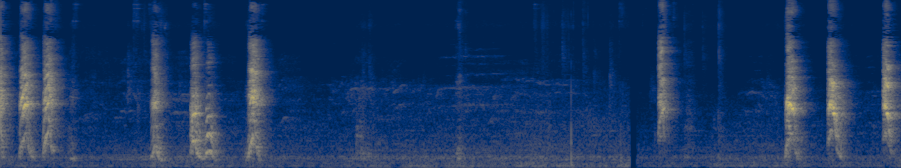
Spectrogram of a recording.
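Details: Indoors, with leashed Dory playing beside the very tolerant Iruma, a poodle barks in sharp quick bursts. Five barks come early, a long quiet stretch of room noise follows, then another volley of four high, harsh barks.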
